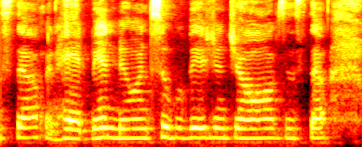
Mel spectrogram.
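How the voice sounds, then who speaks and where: At a fairly slow pace, a woman with a Southern US accent speaks at a medium pitch in a dark, mellow tone. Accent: Southern American. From Louisiana. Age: 80s+. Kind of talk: interview answer.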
